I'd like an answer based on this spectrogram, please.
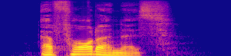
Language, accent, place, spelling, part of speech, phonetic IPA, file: German, Germany, Berlin, Erfordernis, noun, [ʔɛɐ̯ˈfɔɐ̯dɐnɪs], De-Erfordernis.ogg
- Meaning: need, necessity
